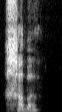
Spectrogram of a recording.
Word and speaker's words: Gabber: Die Doku heißt Die neuen Gabber Hardcore Never Dies oder wie es die Holländer so schön aussprechen, Chabba.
